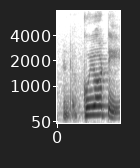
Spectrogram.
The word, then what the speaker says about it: Quixote: going to see today coyote is q-u-i-x-o-t-e x is silent um mostly x's are silent i'm serious so you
